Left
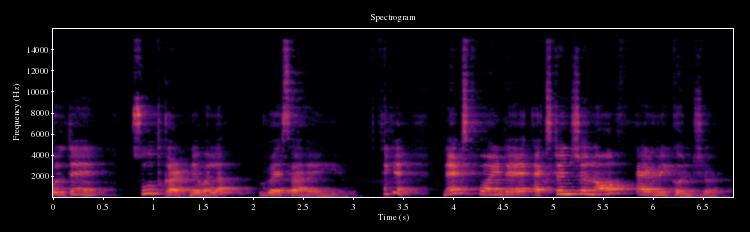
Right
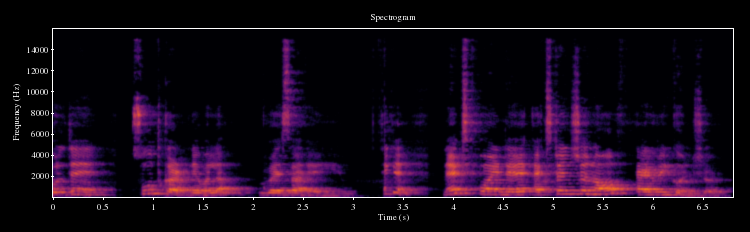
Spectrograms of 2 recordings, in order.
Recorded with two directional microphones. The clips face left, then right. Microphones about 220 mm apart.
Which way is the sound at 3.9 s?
50° left (ahead or behind).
